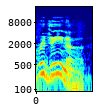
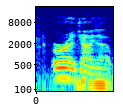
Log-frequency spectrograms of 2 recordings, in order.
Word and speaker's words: Regina: the illustrious city of Regina and it's not Regina it's specifically supposed to be pronounced Regina real thick Regina smuggle bricks from China you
